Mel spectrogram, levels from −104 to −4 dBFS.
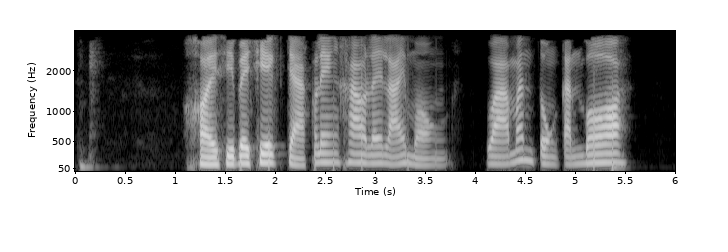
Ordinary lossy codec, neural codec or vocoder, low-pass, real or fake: MP3, 32 kbps; none; 3.6 kHz; real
